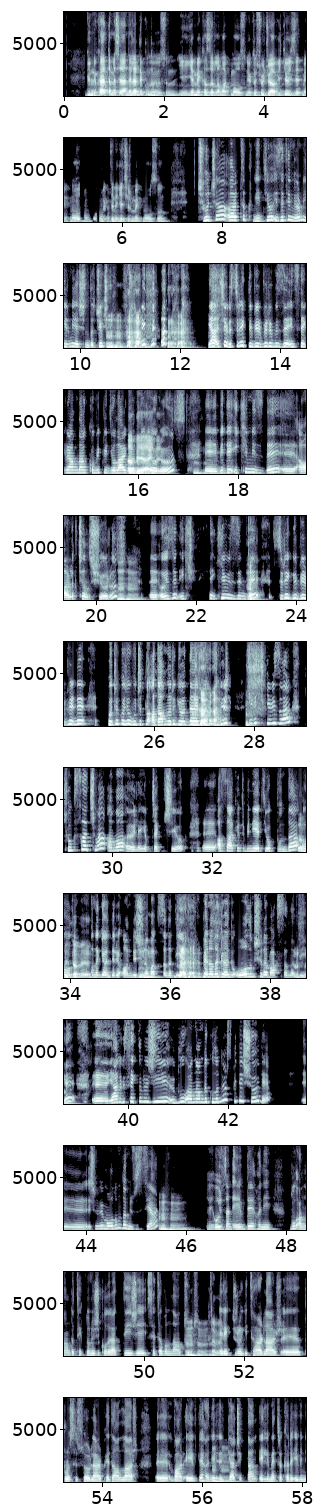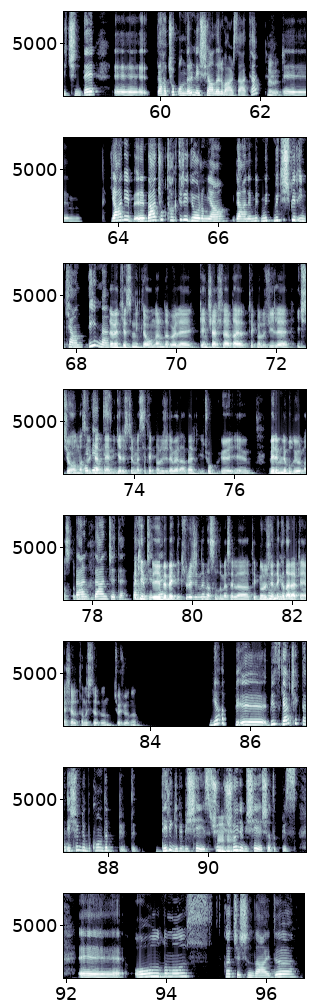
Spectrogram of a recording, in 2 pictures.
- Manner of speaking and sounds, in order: other background noise; tapping; chuckle; laugh; laughing while speaking: "iki"; chuckle; laughing while speaking: "bir ilişkimiz var"; laugh; put-on voice: "Anne şuna baksana"; chuckle; in English: "set up'ından"; in French: "prosesör'ler"
- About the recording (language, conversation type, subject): Turkish, podcast, Çocukların teknolojiyle ilişkisini sağlıklı bir şekilde yönetmenin temel kuralları nelerdir?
